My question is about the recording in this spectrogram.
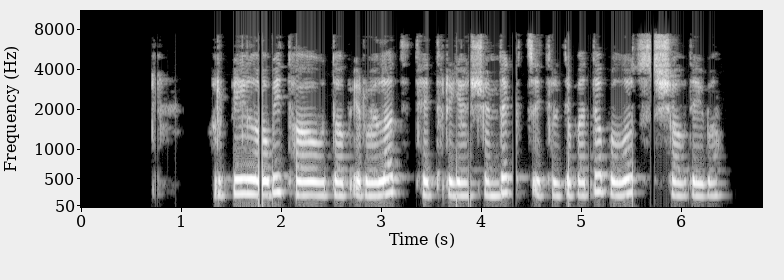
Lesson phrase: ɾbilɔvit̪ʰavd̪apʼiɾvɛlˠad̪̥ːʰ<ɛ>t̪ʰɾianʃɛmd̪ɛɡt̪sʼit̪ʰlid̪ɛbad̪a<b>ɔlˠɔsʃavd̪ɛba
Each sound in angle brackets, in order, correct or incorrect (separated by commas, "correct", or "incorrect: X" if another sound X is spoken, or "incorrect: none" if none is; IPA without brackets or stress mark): correct, correct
